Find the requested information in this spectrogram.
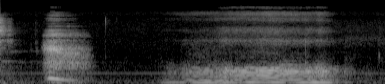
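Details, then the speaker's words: Snoring from the dog of a woman six months pregnant, recorded at night: a brief noisy snort, then a longer low, rattling, buzzing breath in a quiet room. "a esse barulho de ronco é o meu cachorro aí eu estou agora mais tava com a mão na frente"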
